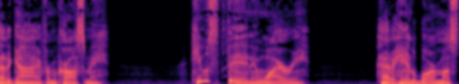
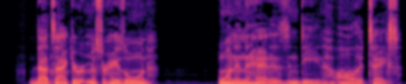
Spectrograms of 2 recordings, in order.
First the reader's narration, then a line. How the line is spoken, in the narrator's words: grumbled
